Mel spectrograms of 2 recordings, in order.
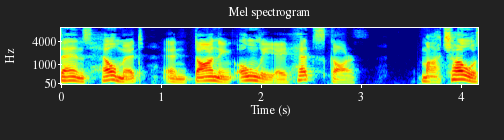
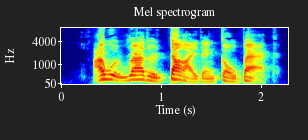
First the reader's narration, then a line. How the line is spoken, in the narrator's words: he shouted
